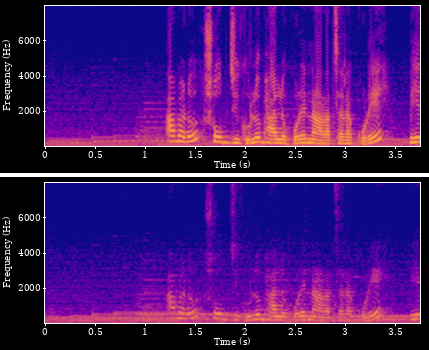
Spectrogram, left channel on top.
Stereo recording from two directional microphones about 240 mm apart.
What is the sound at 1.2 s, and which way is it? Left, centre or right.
A woman's voice, left.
